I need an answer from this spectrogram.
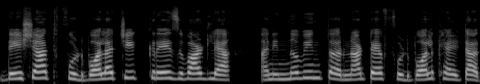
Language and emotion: Goan Konkani, neutral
